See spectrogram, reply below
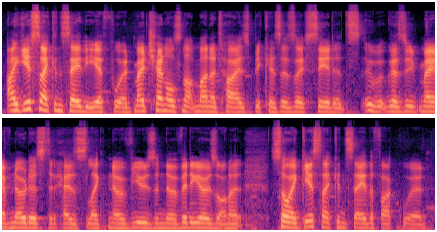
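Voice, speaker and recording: A woman's voice: deep voice, fairly even intonation, a little fast, few pauses, sharp tone, smooth. A woman with a broad rural New Zealand accent giving casual gameplay commentary in a rambling, sweary, self-deprecating way. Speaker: gaming video host.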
